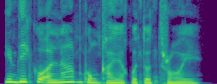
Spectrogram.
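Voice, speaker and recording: A woman voicing a grieving, vengeful young mother who poses as a gentle teacher, in a Filipino-accented audio drama. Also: on the low side, lively intonation, moderate pace, dry recording, studio quality, close to an everyday voice. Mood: torn. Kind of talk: dramatic audio story acting.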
